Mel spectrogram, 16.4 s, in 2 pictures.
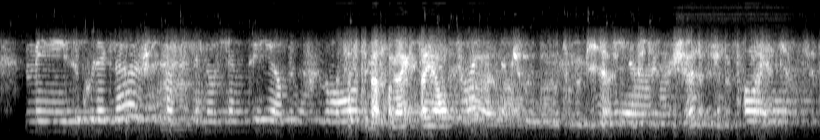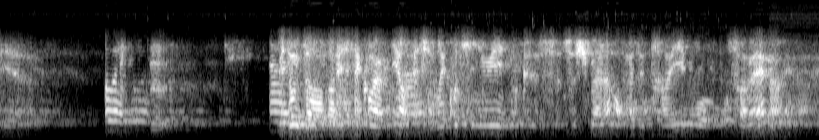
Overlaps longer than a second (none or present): present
